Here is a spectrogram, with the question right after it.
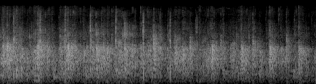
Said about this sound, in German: Dein Applaus.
